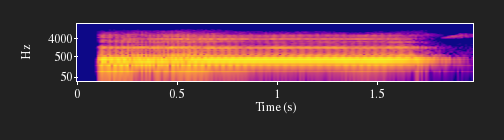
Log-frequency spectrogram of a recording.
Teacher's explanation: जीभ तालु से चिपकती है ल और जैसे ही हम इसका उच्चारण करते हैं बोलते हैं तो तुरंत प्राणवायु जीभ के दोनों ओर से बाहर निकल जाएगी। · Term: पार्श्विक ध्वनि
